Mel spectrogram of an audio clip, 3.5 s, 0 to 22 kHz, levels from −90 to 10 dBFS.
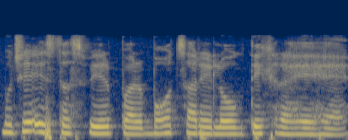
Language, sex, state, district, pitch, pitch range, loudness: Hindi, female, Arunachal Pradesh, Longding, 195 Hz, 185-210 Hz, -14 LUFS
